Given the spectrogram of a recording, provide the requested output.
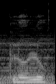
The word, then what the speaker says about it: Cthulhu: más tarde averigüé que la manera más correcta de pronunciarlo según Lovecraft sería gruñir, ladrar o toser las sílabas Cthulhu, aunque no podemos saber de verdad cómo se pronuncia.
